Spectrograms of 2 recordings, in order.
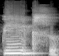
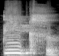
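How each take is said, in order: First: "ईक्स" with ई stressed, raised; stress on the vowel. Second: "ईक्स" with the ई raised high; stress on the vowel. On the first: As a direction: hit the opening ई of "ईक्स". ("ईक्स" ई पर ज़ोर देकर) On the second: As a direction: push the ई of "ईक्स". ("ईक्स" में ई पर ज़ोर) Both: Shown as a demonstration. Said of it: "थोड़ा ई पे जोर देंगे".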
